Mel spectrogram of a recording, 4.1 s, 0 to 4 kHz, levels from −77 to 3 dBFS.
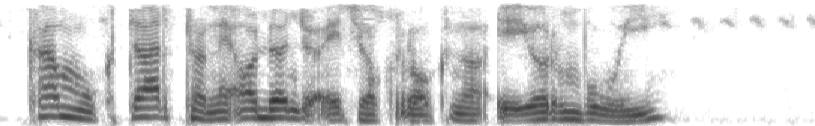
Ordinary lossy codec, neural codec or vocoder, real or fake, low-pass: MP3, 32 kbps; codec, 24 kHz, 3 kbps, HILCodec; fake; 3.6 kHz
